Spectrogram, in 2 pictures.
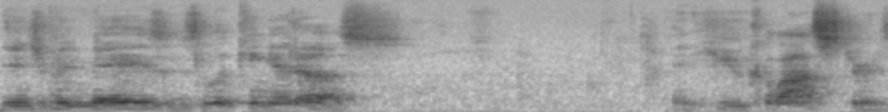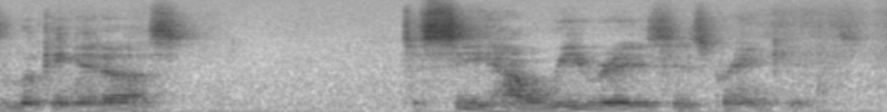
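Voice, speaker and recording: A man at a fairly slow pace, with long, frequent pauses and big swings in loudness, amid audible room echo and noticeable background noise. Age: 60s. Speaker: college president. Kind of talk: talk to alumni with Q&A.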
